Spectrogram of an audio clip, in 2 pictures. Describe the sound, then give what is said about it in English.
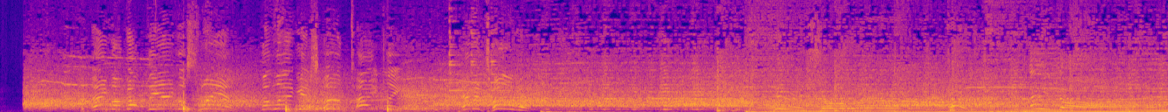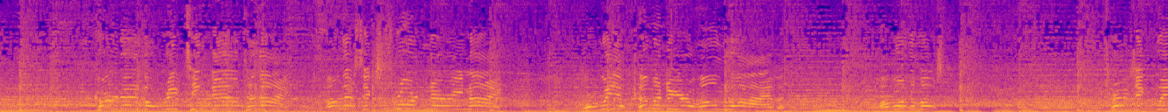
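A packed arena crowd at a WWF wrestling event roars and chants "USA" in unison, celebrating Kurt Angle. It is a steady wall of many voices, with rising shouts over a low, booming rumble that stays loud from start to finish. “The big USA chant as we go off the air.”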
